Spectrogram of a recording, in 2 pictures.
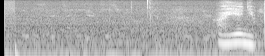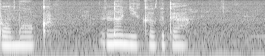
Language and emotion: Russian, sad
